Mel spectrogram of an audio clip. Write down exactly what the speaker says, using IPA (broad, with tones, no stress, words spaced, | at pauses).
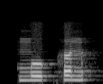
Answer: muː˨k̚hɵ˧n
